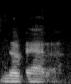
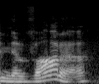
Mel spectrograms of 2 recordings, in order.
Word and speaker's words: Nevada: So the state, anyone who lives in Las Vegas, they say it's Nevada. Yeah. But like the Sierra Nevada with the longer A sound at the end, Nevada, it's pronounced differently.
